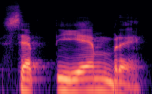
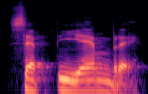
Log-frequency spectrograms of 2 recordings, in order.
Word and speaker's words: septiembre: i-e-m-b-r-e okay so september we ought to put that little i in there say septiembre septiembre all right october gotta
